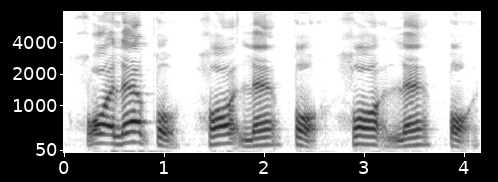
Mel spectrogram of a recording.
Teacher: خا میں زبان کی جڑ اوپر ہوئی، لام میں نیچے آ گئی، اور پھر قوف میں اوپر ہو گئی. تو خا کو پر، لام کو باریک، اور قاف کو پر.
